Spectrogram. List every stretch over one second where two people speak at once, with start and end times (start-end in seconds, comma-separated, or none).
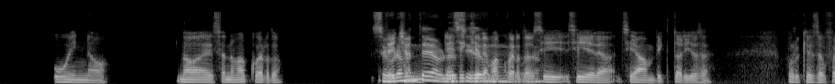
3.8-5.5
